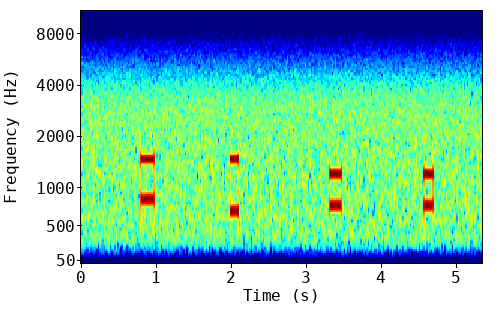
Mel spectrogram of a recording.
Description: DTMF, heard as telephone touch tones, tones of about 160 ms, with phone line noise. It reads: 9 3 4 4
